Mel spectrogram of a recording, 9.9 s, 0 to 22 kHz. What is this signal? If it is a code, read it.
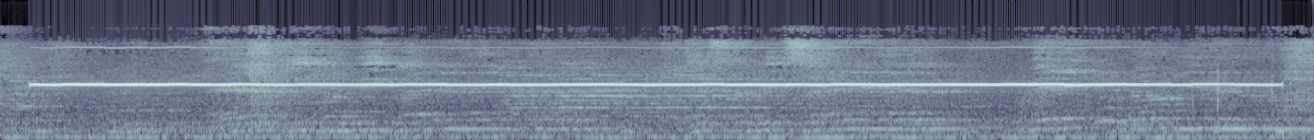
FT8 (one signal), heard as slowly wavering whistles, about 6.25 baud, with static crashes and the noise of a restaurant.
